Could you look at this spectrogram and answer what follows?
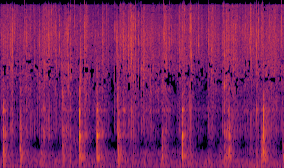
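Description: Prawns sizzling in a little coconut oil in a frying pan, stirred with a wooden spatula whose strokes scrape and tap on the pan. The prawns are already boiled and are only being roasted lightly.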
